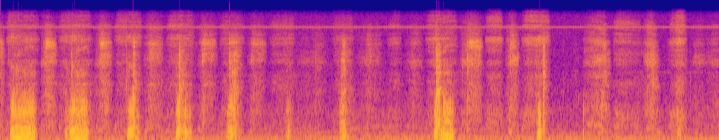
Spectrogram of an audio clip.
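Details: A dog, already checked by a vet, makes repeated loud, honking snorts: a run of reverse sneezing.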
